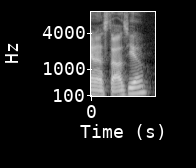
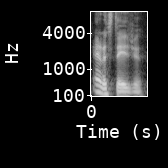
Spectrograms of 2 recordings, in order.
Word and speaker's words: Anastasio: Trey Anastasio. Yeah. Yeah. Okay. What' I say? Anastasia. I always said that. Okay, you're wrong. He's one of my favorite guitar players and I say his name wrong.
